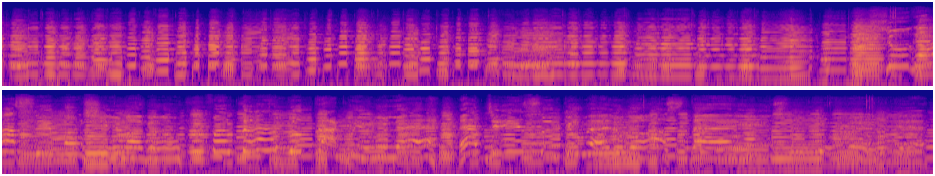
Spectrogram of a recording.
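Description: A small piano accordion playing a lively sertanejo-style tune, with steady chords in the bass and a melody above. From about halfway, a man's voice sings along.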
